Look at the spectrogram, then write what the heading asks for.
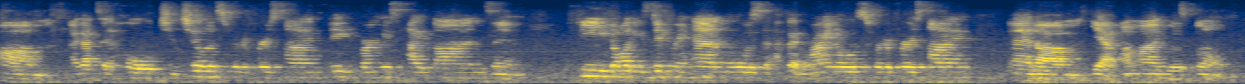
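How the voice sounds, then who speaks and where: A man with an American accent, fairly high pitch, ordinary pitch variation and a fairly slow pace, with audible room echo. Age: 20s. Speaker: wildlife educator. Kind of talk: lecture.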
